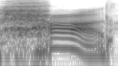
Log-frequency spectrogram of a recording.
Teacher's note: হা উচ্চারণ করবেন হলকের মাঝখান থেকে হলকের মাঝখান থেকে চাপ দিয়ে হাতের তালু মুখের সাথে লাগিয়ে দেখবেন হা উচ্চারণ করার সময় গরম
